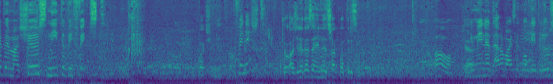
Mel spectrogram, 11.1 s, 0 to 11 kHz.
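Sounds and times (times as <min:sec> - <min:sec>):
street noise: 0:00.0 - 0:11.0.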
